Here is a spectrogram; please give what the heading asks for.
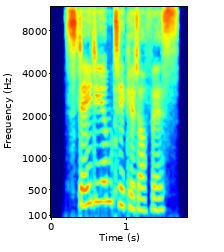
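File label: "stadium ticket office", English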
